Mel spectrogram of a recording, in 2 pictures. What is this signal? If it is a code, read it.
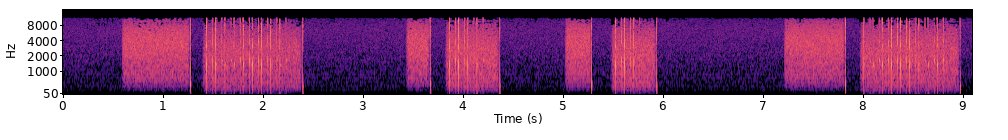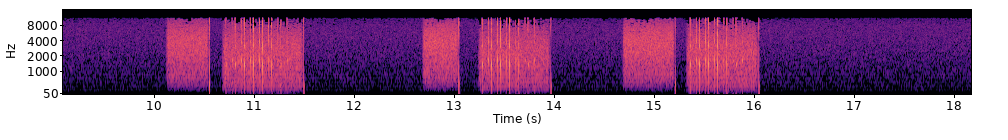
Pulse dialling, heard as a rotary dial, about 11 pulses a second. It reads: 9 4 3 9 7 6 6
